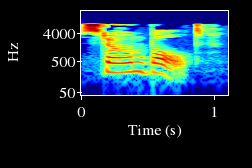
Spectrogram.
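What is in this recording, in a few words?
"stone bolt", English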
